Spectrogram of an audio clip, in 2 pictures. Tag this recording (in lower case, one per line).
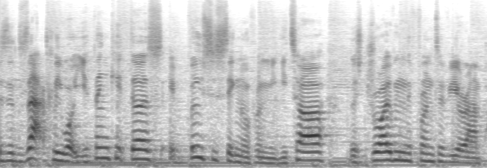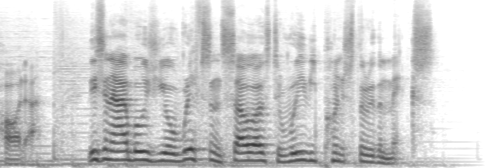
speech
music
